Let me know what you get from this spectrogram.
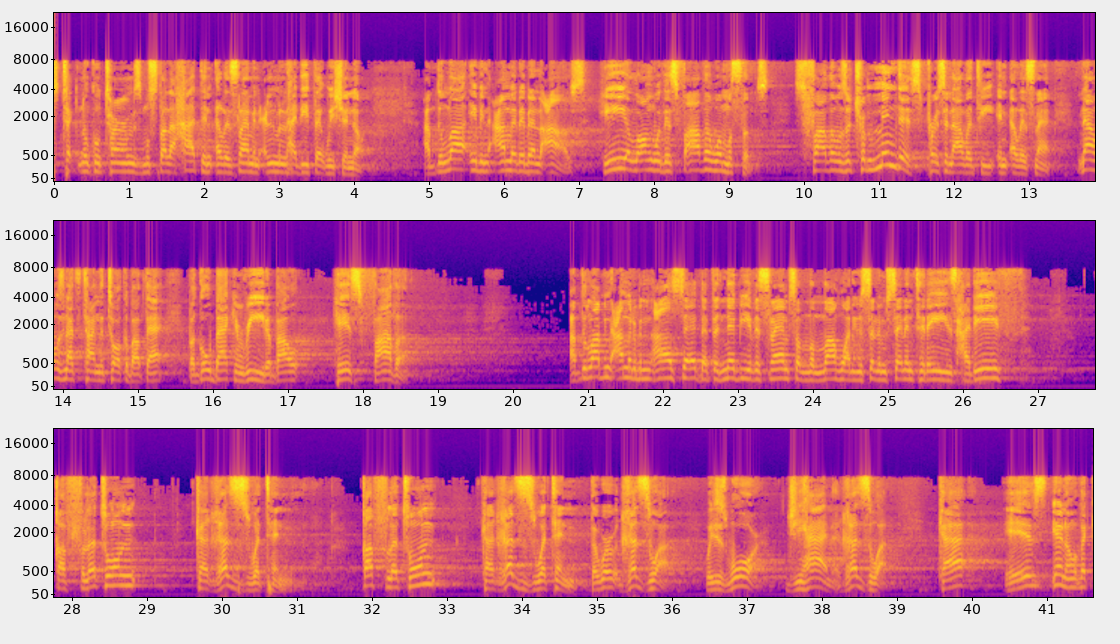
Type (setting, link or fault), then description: setting, large echoing room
